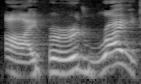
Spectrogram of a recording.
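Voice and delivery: loud, slow, booming declaration; big booming voice; thundering. A narrator's reading. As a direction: thunder it out deliberately. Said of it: "he thundered".

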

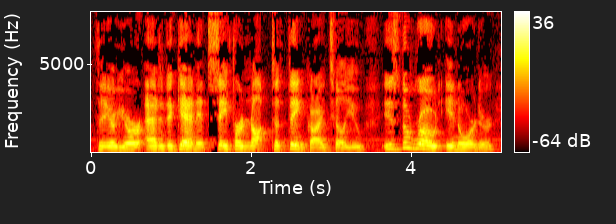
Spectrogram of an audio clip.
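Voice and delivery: forceful, impatient rebuke; irritated scolding. A narrator's reading. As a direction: tell off an underling firmly. Greencoat scolds the innkeeper.

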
